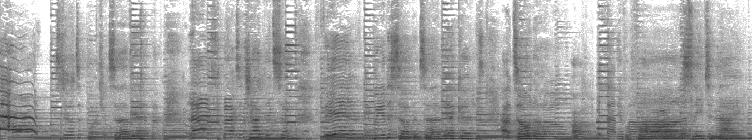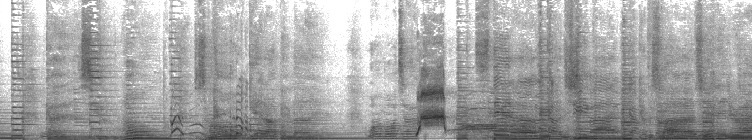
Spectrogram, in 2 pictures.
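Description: Acoustic guitars strummed live with a male voice singing. About two-thirds of the way through there is a short, loud, high-pitched cry.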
